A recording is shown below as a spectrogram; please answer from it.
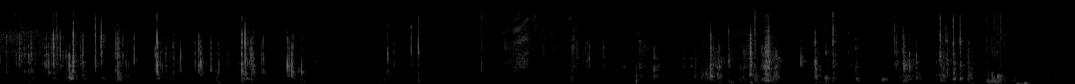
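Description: Newsprint newspaper pages are turned and crinkled by hand, then smoothed flat with the palms. Dense bursts of bright, dry crackling and rustling come in quick clusters with short pauses between, with almost no low end. Each crinkle stops sharply without ringing on.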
